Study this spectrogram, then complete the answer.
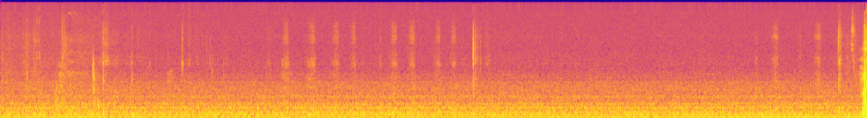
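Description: Pencil strokes scratch steadily across paper, close up and quiet, in short repeated bursts with a few sharper ticks, over a constant low room hum.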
